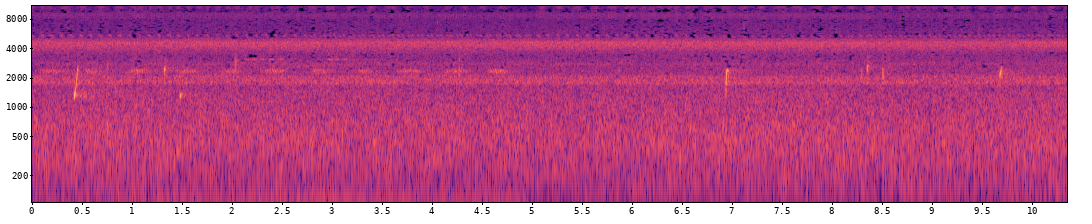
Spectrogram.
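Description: Steady chorus of meadow insects: a continuous high trill with an even higher buzz pulsing about five times a second, and a few brief sharp chirps scattered through.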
